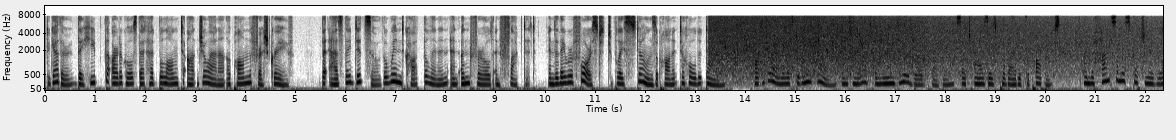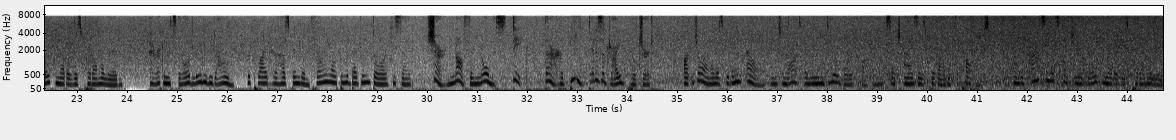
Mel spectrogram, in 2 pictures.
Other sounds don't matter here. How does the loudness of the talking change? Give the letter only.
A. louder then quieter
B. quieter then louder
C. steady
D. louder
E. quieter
C.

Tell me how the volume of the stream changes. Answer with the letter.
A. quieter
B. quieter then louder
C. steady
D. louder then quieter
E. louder
B.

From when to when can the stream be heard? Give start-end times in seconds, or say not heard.
13.2-44.6.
